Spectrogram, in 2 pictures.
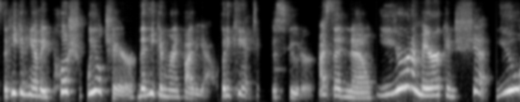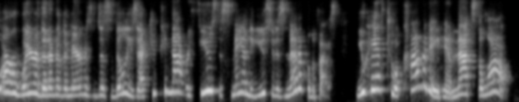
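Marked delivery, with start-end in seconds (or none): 4.6-13.7 raised, higher voice laying down the law; emphatic retold protest; indignant insistence. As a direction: lecture an official, firmly outraged. Lecturing ship's officer on the law.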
